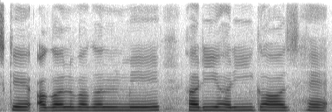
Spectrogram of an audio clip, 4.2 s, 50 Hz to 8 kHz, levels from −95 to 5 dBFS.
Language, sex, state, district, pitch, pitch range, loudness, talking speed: Hindi, male, Uttar Pradesh, Shamli, 210 Hz, 205-215 Hz, -16 LUFS, 115 wpm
